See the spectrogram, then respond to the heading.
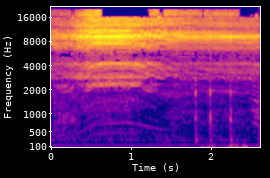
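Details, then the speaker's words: Audi fuel pump removed after an E85 conversion, run on the bench from 12 V: thin high-pitched whine with scratchy clicks as it labours. The rotor is worn where the brushes rub, and the pump is being replaced. "c'est le rotor qui est mort c'est là où frotent les charbons en en fait c'est tuas un moteur électrique il a des charbon avec un rotor inst stator et c'est le rotor sur les pistes du charbon"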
